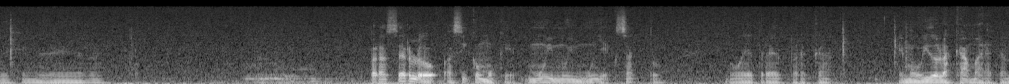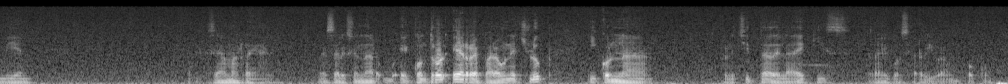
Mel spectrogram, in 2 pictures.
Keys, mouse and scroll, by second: 0.5 shift+middle click, 6.9 right click, 7.7-8.2 scroll up 2, 9.0 ctrl+r, 9.4 ctrl+click, 12.3 click, 13.0 right click, 17.2-20.1 drag.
